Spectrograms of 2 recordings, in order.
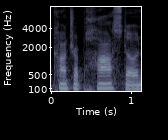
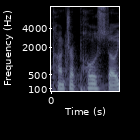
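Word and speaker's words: contrapposto: It's pronounced controposto, not controposto. You know, I thought it was that, but then someone absolutely roasted me saying it was controposto.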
